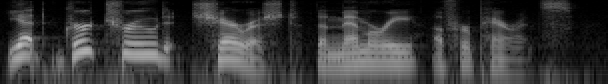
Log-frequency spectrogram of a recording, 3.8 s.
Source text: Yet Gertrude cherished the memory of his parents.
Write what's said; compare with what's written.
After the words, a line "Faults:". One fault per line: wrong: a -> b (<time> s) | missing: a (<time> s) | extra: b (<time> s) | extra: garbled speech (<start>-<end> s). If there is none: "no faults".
Yet Gertrude cherished the memory of her parents.
Faults:
wrong: his -> her (2.8 s)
